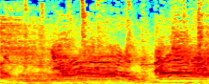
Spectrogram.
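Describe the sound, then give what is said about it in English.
Loud, continuous screaming from several overlapping voices, high-pitched wails rising and falling with a shouting crowd-like din underneath for the whole stretch. “Now we're going to the screaming.”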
